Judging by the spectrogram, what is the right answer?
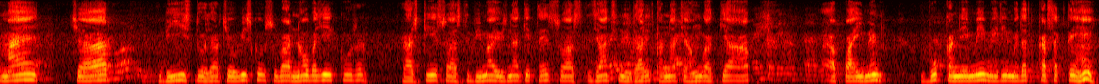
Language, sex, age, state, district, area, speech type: Hindi, male, 60+, Uttar Pradesh, Ayodhya, rural, read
